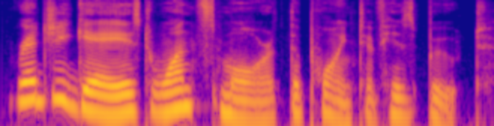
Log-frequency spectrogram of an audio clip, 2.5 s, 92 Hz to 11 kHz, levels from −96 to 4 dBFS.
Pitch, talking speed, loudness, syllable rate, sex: 155 Hz, 245 wpm, -18 LUFS, 4.6 syllables/s, female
